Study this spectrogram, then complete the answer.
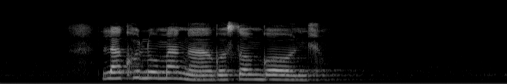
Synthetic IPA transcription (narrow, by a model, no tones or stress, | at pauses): lakʰulumaŋak̬ɔsɔŋk̬ʼɔːnd͡ɮʱɔ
